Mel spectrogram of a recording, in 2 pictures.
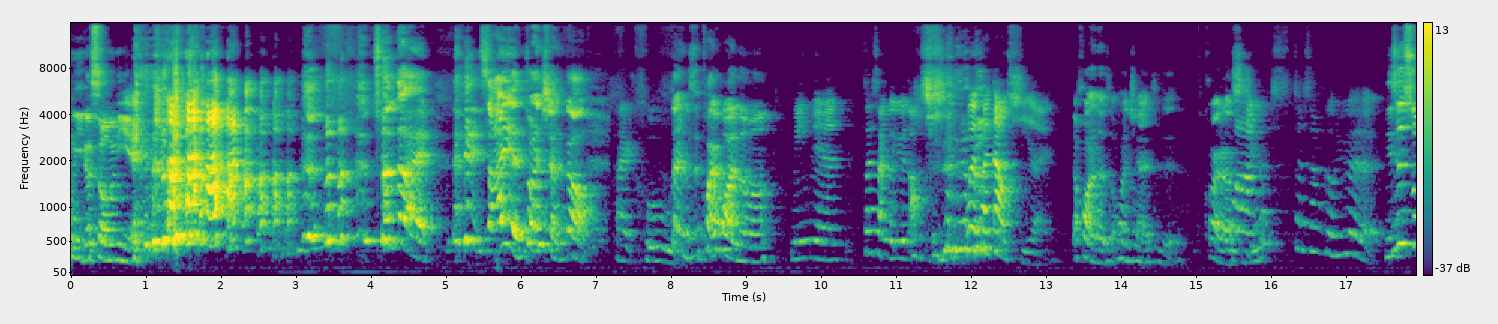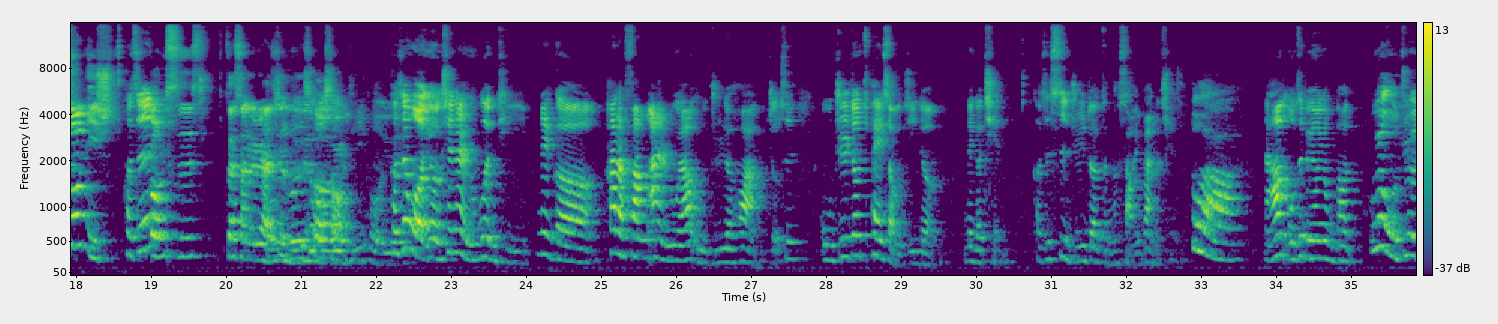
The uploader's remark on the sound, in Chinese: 笑聲猖狂請小心音量。內有大量的拆禮物聲音。採用遠距錄音。努力改善音質問題中。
